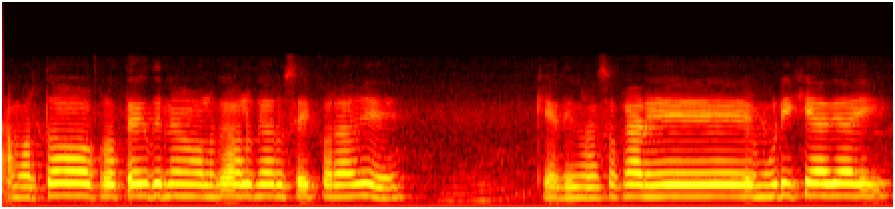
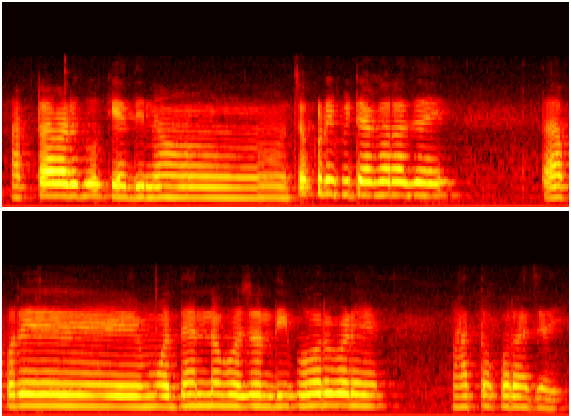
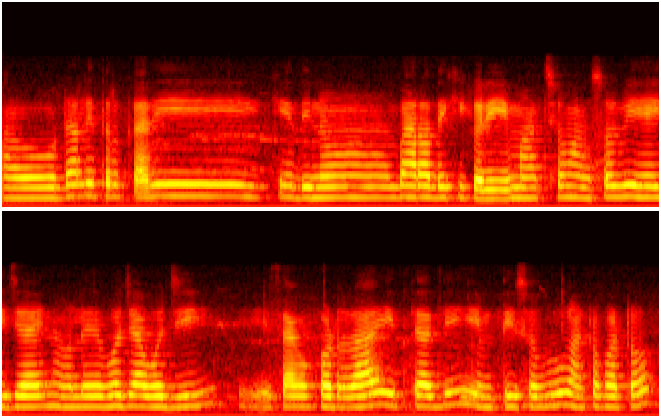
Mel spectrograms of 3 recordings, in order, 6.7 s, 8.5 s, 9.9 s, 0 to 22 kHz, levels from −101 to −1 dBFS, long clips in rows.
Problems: constant background noise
